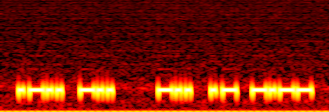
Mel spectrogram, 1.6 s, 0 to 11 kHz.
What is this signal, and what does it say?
Morse code, heard as a keyed tone, about 50 wpm, 660 Hz. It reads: LD DAY
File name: archived / CRSnet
